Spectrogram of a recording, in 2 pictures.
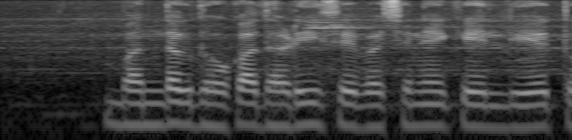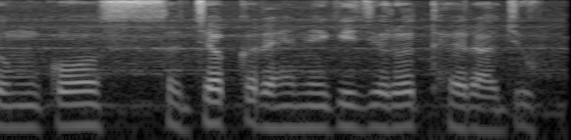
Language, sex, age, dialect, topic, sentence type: Hindi, male, 25-30, Kanauji Braj Bhasha, banking, statement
